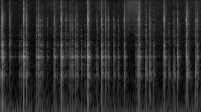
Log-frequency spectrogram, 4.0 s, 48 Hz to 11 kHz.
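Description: Both hands tap rapidly with nails and fingertips on a large, flat, solid light-wood tabletop. The result is a quick, uneven stream of short, dry wooden knocks with a hollow tone near 290 Hz and a faint clicky top, each dying away almost instantly.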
